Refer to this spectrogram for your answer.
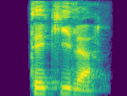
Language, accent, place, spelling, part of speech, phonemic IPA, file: French, France, Lyon, tequila, noun, /te.ki.la/, LL-Q150 (fra)-tequila.wav
- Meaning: tequila (beverage)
